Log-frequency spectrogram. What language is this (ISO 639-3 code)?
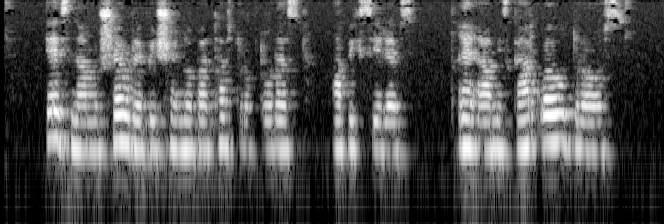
kat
